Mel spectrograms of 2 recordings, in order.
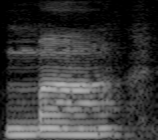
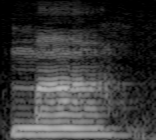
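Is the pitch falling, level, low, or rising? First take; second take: level; level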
